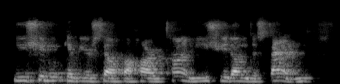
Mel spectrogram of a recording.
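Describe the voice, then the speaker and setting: Speaking in a Scottish accent, a man talks at a fairly slow pace with fairly high pitch and fairly even intonation. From Scotland. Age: old. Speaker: professor. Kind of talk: webinar talk. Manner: halting, many repeated words.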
